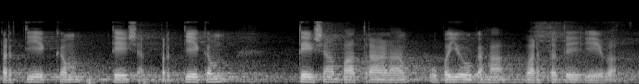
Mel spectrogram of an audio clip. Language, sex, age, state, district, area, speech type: Sanskrit, male, 18-30, Kerala, Ernakulam, urban, spontaneous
